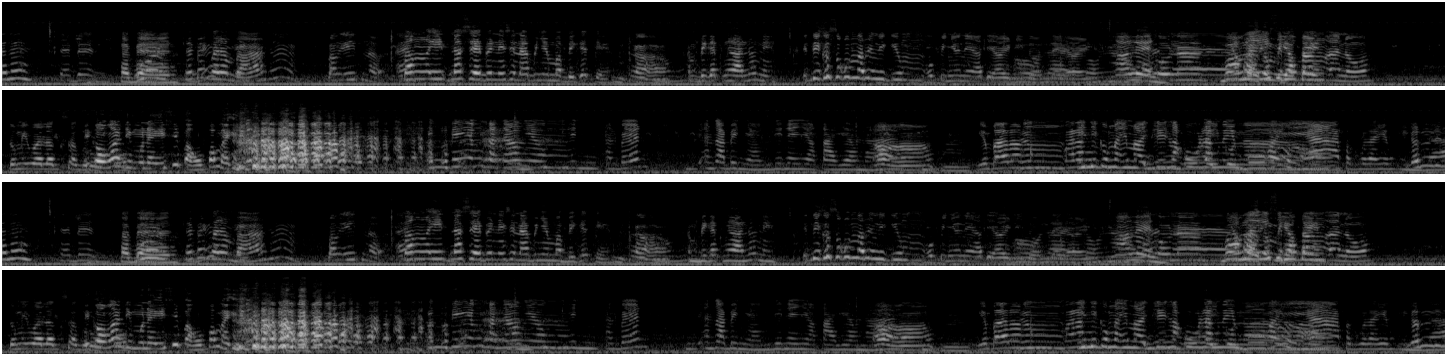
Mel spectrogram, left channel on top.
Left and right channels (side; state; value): both; normal; correlation 0.66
